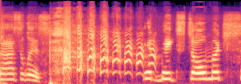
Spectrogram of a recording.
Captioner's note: laughs joyously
